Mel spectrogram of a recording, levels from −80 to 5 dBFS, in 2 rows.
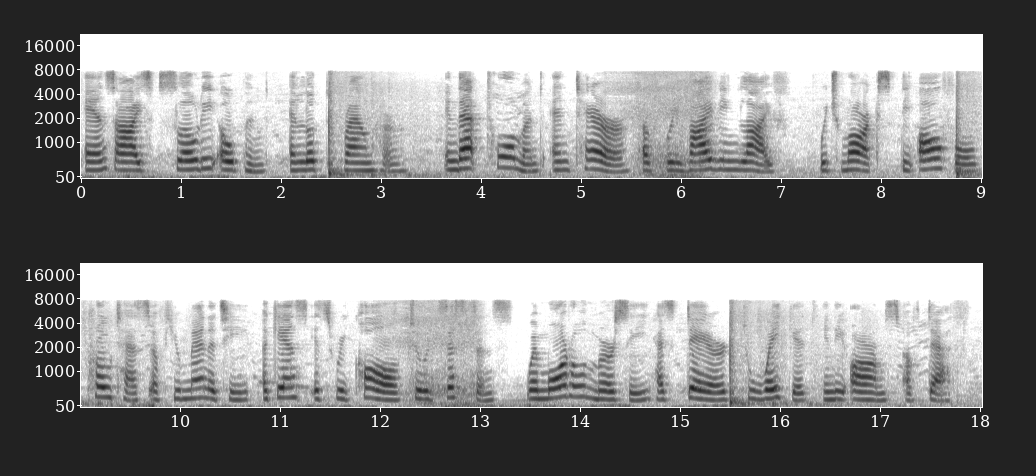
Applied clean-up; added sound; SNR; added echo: none; Fireworks; 15 dB; none.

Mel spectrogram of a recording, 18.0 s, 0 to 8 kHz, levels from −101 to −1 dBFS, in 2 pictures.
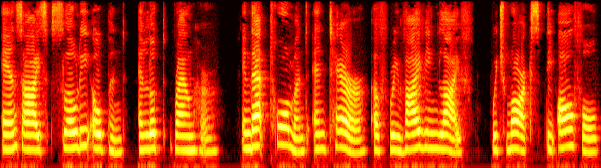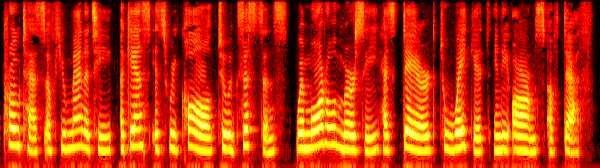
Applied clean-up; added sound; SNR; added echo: none; none; none; none.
